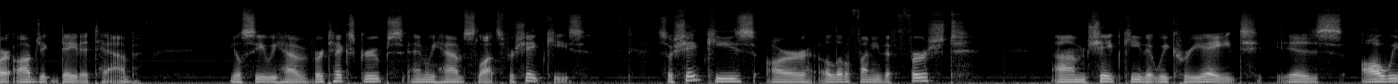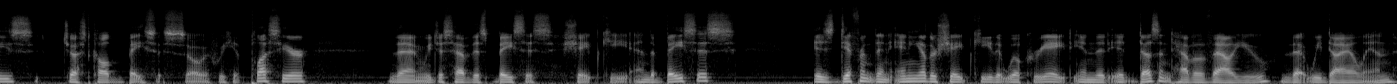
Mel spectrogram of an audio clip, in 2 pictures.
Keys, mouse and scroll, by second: 0.4 click, 5.4 click, 16.4 click.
